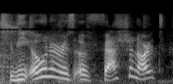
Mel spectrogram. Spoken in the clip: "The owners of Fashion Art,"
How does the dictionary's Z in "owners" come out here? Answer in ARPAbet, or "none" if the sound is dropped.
Z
